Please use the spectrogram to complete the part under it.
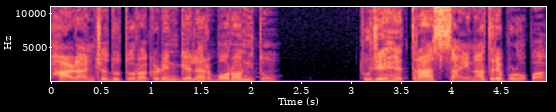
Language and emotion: Goan Konkani, sad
